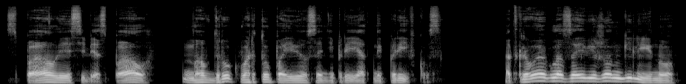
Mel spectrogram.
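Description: A man reading a first-person audiobook in a brisk, wry storytelling manner on a close mic. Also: fairly low pitch, dark tone, no echo. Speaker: audiobook narrator.

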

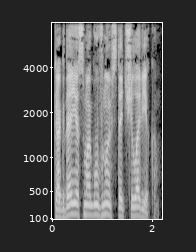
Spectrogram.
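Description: A man's voice: medium pitch, moderate pace, no echo, clean studio sound, natural voice. A man voicing a nervous, mumbling spy. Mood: anxious. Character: frightened nervous male spy turned monster.

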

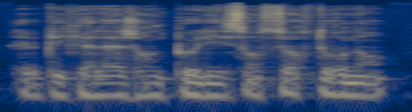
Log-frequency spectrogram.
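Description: Lecteur homme de livre audio, narration posée, timbre chaud et voilé. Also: male voice, on the low side, level tone, quick pace, a little mellow, slightly rough. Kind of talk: scripted literary narration.

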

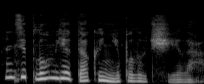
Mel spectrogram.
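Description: A woman voicing a caring young female housemaid friend who speaks in a gentle, probing, calmly teasing way. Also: lowish voice, normal speed, breathy edge, no room sound, clean studio sound, voice pushed up, full character voice.

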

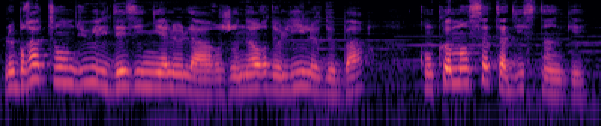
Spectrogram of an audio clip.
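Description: A woman narrating a novel in a measured, expressive reading voice. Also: on the low side, faint music behind. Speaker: audiobook reader. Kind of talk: scripted narration.

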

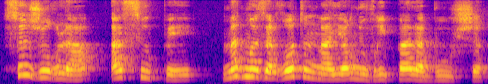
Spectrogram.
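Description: A woman's voice: medium pitch, expressive, measured pace, darkish tone. Woman narrating a classic audiobook. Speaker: audiobook reader. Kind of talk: scripted narration.

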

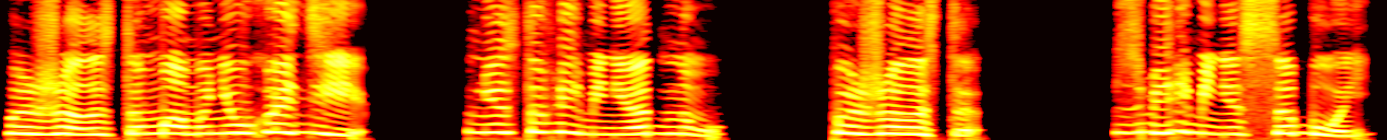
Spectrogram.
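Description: A terrified little girl cries and stammers in a thin, very high voice, catching her breath between pleading words. The sound is dry and close, with no room around it. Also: moderate pace, no room sound. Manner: stammering through tears, pleading. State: crying. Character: frightened little girl, sobbing and clinging.

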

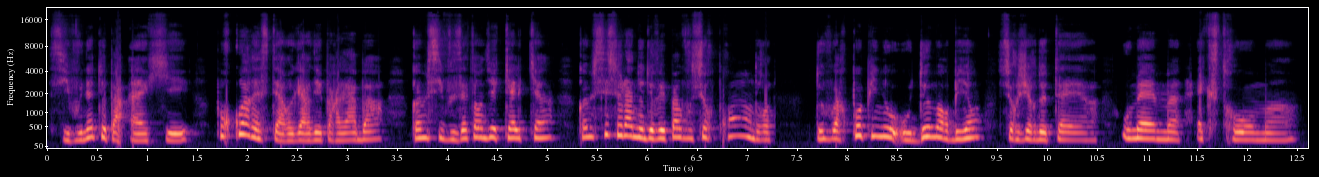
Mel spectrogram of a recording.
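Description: A woman's voice: medium pitch, unhurried, mellow, close to an everyday voice. A woman reading as a teasing, cheerful young woman in an audiobook. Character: confident young woman aviator passenger, teasing.

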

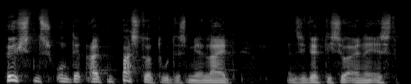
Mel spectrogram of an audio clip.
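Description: A man voicing a pompous, bullying young factory heir who barks his orders in a husky voice. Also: low-pitched, animated, moderate pace, a bit bright, exaggerated voice. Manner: barking, self-important.

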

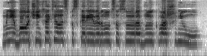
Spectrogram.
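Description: A woman's voice: high voice, fairly even intonation, fairly quick, fairly bright tone, pitched above the performer's own voice. Woman doing a sobbing loaf of bread. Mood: wailing. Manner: wailing, sobbing. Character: weeping loaf of bread, cowardly.

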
